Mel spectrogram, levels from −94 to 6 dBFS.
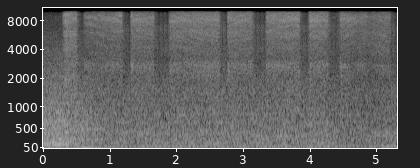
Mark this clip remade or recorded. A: remade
